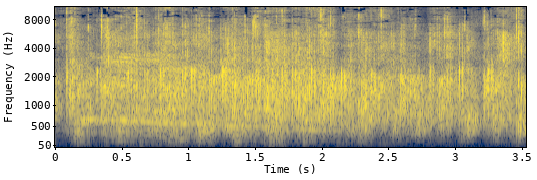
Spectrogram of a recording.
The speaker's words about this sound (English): And it's entitled, I want to hear a big round of applause, and it's The Last Man on Earth. big round of applause for the great Vincent Price.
